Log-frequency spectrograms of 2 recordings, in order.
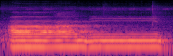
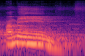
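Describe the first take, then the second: First: The first vowel is drawn out long. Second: The first vowel is short. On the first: It means grant our prayer. The speaker calls it right. "tapi amin" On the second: It means trustworthy or safe. The speaker calls it wrong. "Bukan amin"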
